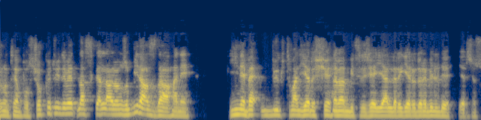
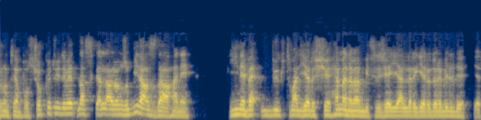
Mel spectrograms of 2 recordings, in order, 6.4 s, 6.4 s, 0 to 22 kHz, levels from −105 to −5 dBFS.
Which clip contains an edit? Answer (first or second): first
